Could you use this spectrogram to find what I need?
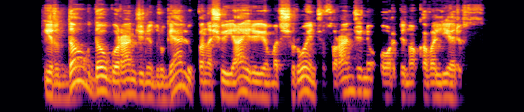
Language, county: Lithuanian, Telšiai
